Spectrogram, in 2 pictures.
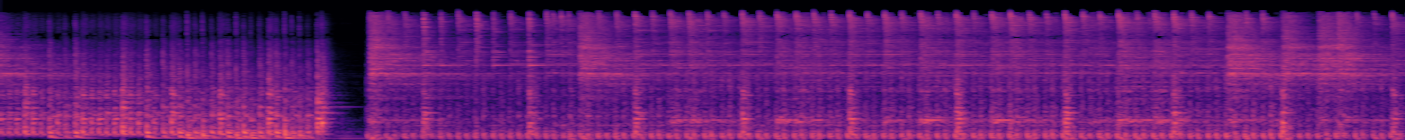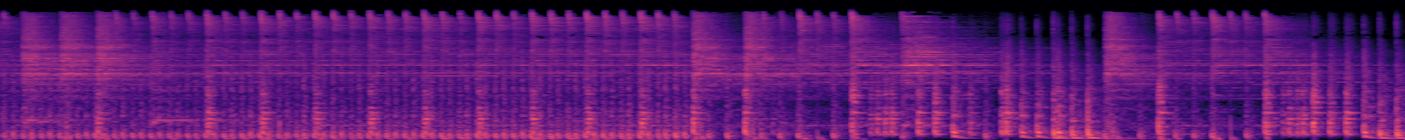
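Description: Drum kit played with sticks: a dense run of strokes on snare and bass drum under steady cymbal or hi-hat. The playing stops briefly about three seconds in, then runs on without a break.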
